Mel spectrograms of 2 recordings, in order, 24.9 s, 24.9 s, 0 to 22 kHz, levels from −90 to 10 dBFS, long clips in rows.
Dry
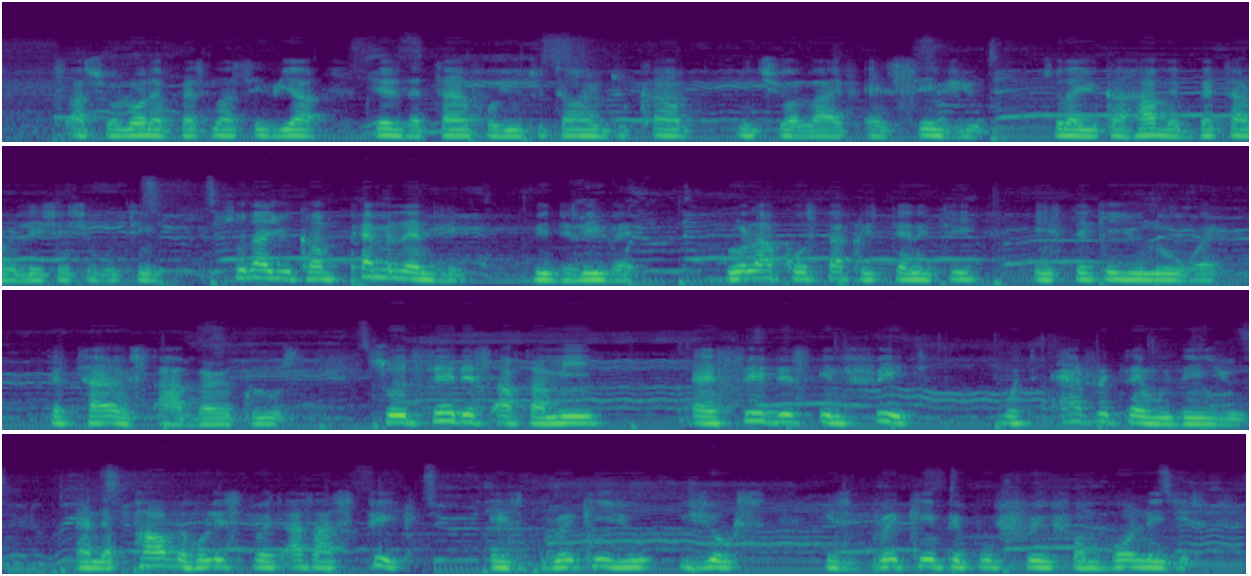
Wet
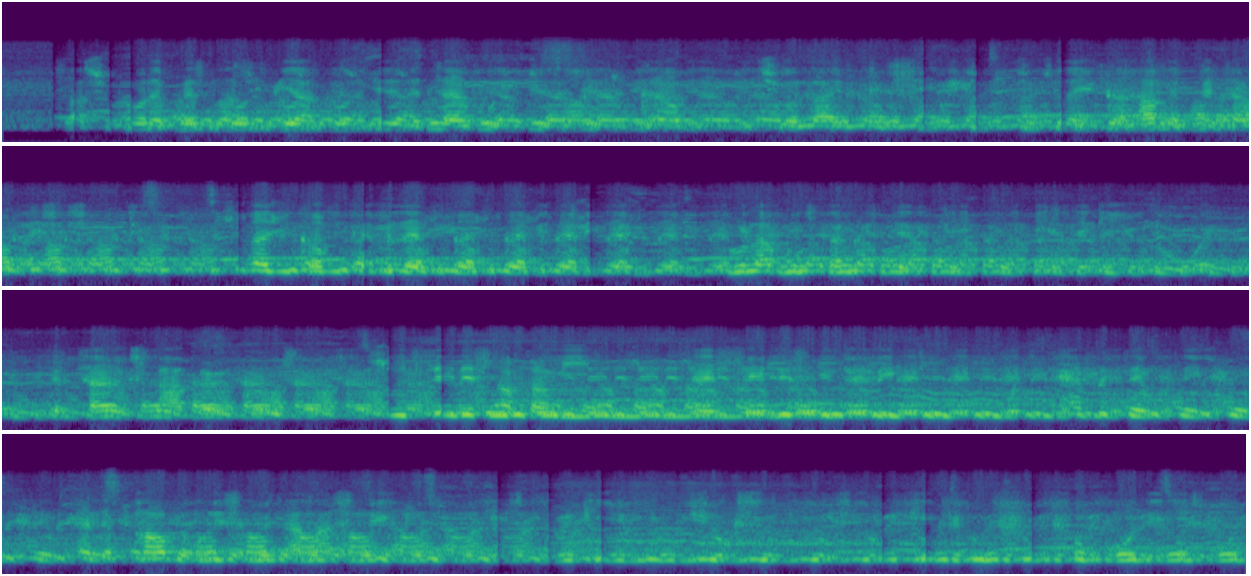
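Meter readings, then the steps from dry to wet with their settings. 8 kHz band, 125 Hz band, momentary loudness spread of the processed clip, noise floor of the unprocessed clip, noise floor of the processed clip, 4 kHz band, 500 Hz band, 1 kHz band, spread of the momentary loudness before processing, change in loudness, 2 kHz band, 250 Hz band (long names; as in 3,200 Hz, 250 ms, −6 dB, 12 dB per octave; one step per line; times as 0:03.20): can't be measured, below −40 dB, 8 LU, −47 dBFS, −32 dBFS, +7.5 dB, +10.0 dB, +9.0 dB, 11 LU, +5.0 dB, +7.5 dB, +3.5 dB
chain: echo whose low-pass opens from repeat to repeat 255 ms, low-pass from 400 Hz, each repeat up 1 octave, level 0 dB
in parallel at +2.5 dB: brickwall limiter −13 dBFS, peak gain reduction 6.5 dB
on the sum: volume swells 101 ms
linear-phase brick-wall high-pass 310 Hz
mu-law 128 kbit/s 16,000 Hz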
